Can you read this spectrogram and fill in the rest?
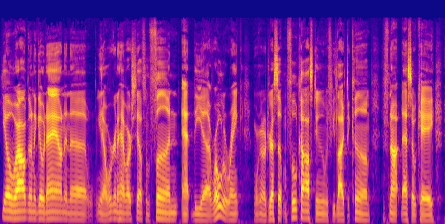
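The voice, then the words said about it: Imitates a southern accent. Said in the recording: “he's got that southern accent.”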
